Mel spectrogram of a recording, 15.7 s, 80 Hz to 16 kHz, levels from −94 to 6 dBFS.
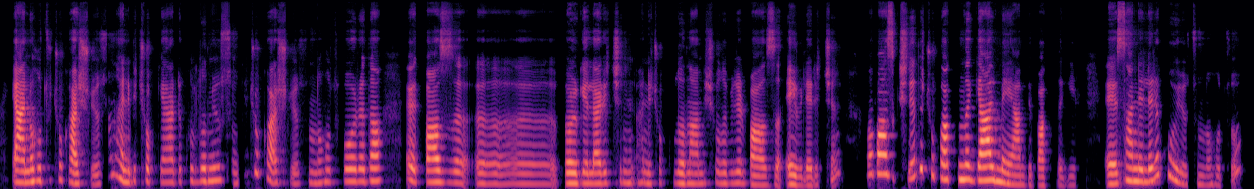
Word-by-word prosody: Ya, 215 -1 +8
nohudu 240 +3 -1
çok 260 -3 -12
haşlıyorsun, 195 - -1
hani, 240 -9 -1
birçok 230 0 -8
yerde 215 +1 -6
kullanıyorsun 235 -1 -4
ki 365 - -28
çok 390 -2 -11
haşlıyorsun. 205 -1 -5
Nohut 220 +2 -11
bu 235 0 +2
arada, 235 +1 +1 0.3
evet, 235 -2 -1
bazı, 215 -2 +3
ııı, 185 -1 -8
bölgeler 195 0 +3
için, 205 +1 -9
hani, 205 -2 -10
çok 210 0 -21
kullanılan 195 -1 -3
bir 200 - -16
şey 210 0 -12
olabilir, 200 0 -7
bazı 165 -2 -1
evler 160 -2 -1
için. 315 - -14 0.3
Ama 370 +1 -4
bazı 370 -1 +7
kişilere 295 - -6
de 470 - +5
çok 340 -6 -10
aklına 270 0 +5
gelmeyen 235 -9 +6
bir 170 -1 -17
baklagil. 160 0 -7 0.4
Eee, 185 +1 +4
sen 240 +4 +2
nelere 235 +9 +2
koyuyorsun 195 - -6
nohudu? 170 - -15
210 Hz, 160 wpm, -23 LUFS, 190-240 Hz, 0.4 s, Ya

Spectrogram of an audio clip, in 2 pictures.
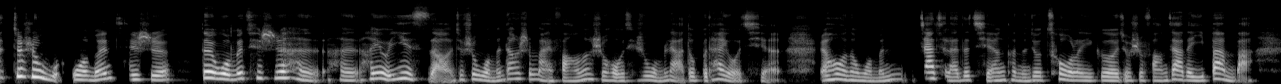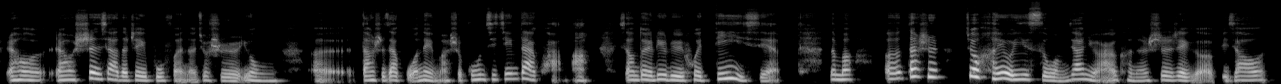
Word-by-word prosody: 就 370 - +10
是 355 -1 +8
我 280 -10 +5
我 220 -2 +5
们 215 +8 +2
其 225 -6 -2
实 210 -1 +1 0.3
对， 300 -1 +10
我 255 -4 +9
们 260 +4 +4
其 285 +2 -3
实 295 +1 +5
很 205 - -1 0.2
很 190 -1 -3
很 260 +5 +3
有 270 -4 +6
意 260 +4 +3
思 245 +2 -6
啊。 - - -2
就 215 - -8
是 215 +2 -8
我 195 -4 +2
们 175 +2 -4
当 250 +4 -3
时 260 -2 -5
买 215 -8 -4
房 165 +1 -4
的 240 +3 -2
时 195 -4 -4
候， 170 -3 -1
其 165 +1 -12
实 195 - -8
我 190 -2 -1
们 170 +3 -5
俩 185 -3 -4
都 185 - -2
不 180 -1 -11
太 230 +4 -1
有 - - -2
钱。 - - -10 0.3
然 210 0 0
后 235 -1 +3
呢， 200 -2 0
我 170 -3 -2
们 185 +10 -5 0.2
加 280 0 +5
起 270 -9 -9
来 170 - -2
的 195 +3 -2
钱 190 -1 -4
可 200 - -6
能 165 -2 -4
就 190 - -1
凑 210 +3 0
了 185 -1 0
一 175 - -3
个 175 -1 +1
就 180 +1 -6
是 180 +1 -5
房 175 -1 -6
价 220 +3 +2
的 190 - 0
一 175 0 -1
半 225 0 +2
吧， 170 - -5 0.3
然 200 - -1
后 195 -2 0
然 205 0 0
后 210 - -1
剩 260 +5 +3
下 235 -4 -1
的 185 - +1
这 190 +1 0
部 180 0 -3
分 180 - -6
呢， - - -6
就 190 - -7
是 170 -3 -3
用， 165 -3 -3 0.3
呃， 305 - -6 0.3
当 200 - 0
时 185 - -4
在 195 0 +1
国 185 - -3
内 195 -1 +1
嘛， 180 +1 -7
是 175 - -6
公 225 +1 -2
积 225 0 -6
金 250 +3 -4
贷 255 -4 +2
款 205 - -12
嘛， 180 0 -5 0.3
相 205 - -2
对 215 -1 +2
利 225 +2 +1
率 195 -2 +3
会 195 +2 -2
低 255 +10 +1
一 215 - 0
些。 170 -3 -6 0.5
那 230 - -2
么， 225 0 +1 0.3
呃， 270 +2 0
但 355 +6 +4
是 345 -1 +1 0.2
就 365 -3 +7
很 270 -6 +1
有 265 -4 +7
意 225 +1 +1
思， 220 -3 -3
我 175 -3 0
们 160 - -6
家 235 +2 0
女 220 -5 -1
儿 205 +3 -3
可 195 - -8
能 170 +1 -5
是 185 +2 -3
这 185 -3 +1
个 - - -4
比 - - -6
较 195 +2 -3
200 Hz, 290 characters per minute, -20 LUFS, 180-240 Hz, 0.5 s, 就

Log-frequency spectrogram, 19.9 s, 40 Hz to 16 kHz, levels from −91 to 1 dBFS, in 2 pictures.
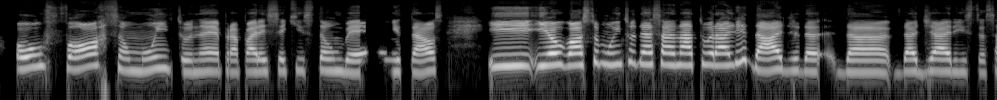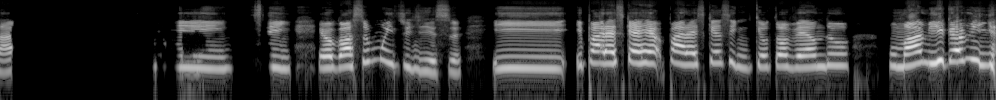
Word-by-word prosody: ou 275 +4 0
forçam 270 -2 -1
muito, 235 -1 -8
né, 220 +1 -3
pra 220 -1 -6
parecer 220 +1 -4
que 235 +2 -19
estão 230 0 -9
bem 210 -1 -1 0.3
e 220 - -7
tals. 220 +2 -1 0.5
E 310 0 +1
e 310 +1 +1
eu 325 +1 +6
gosto 325 +4 +4
muito 345 +2 -7
dessa 340 -1 0
naturalidade 320 - +1
da 225 -2 -1 0.2
da 215 0 -1
da 225 +3 -2
diarista, 220 -1 -4
sa 210 +2 -4 1.7
Sim, 270 -2 -4 0.2
sim, 290 -9 -6 0.3
eu 275 0 +2
gosto 300 +7 +4
muito 340 -8 -7
disso. 225 -4 -9 0.4
E 270 0 -3
e 320 - -6
parece 360 +1 +5
que 420 - 0
é 365 -1 +8
rea 360 -1 +4
parece 340 -4 +3
que, 395 - -5
assim, 365 -7 -6
que 295 - -8
eu 285 - -4
tô 295 0 0
vendo 295 +3 -1 0.4
uma 310 +2 +7
amiga 390 +2 +4 0.2
minha. 335 -9 +1
280 Hz, 135 wpm, -22 LUFS, 230-330 Hz, 1.7 s, é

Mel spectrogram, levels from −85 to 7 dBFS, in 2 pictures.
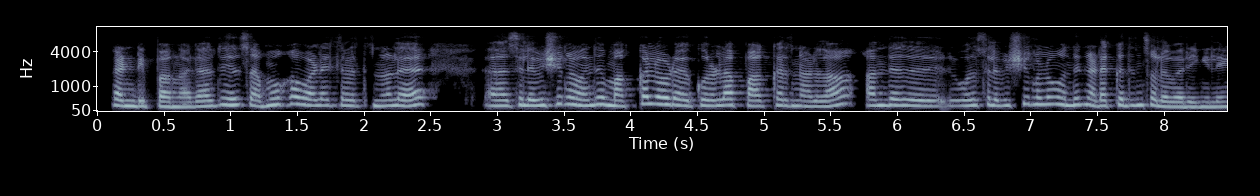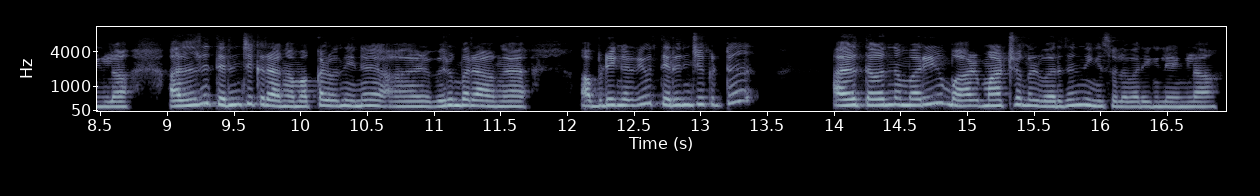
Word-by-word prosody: கண்டிப்பாங்க. 210 -4 +2
அதாவது 215 +6 0 0.2
சமூக 255 +6 +1
வலைதளத்துனால, 235 -1 -1 0.7
அ - - +2 0.2
சில 245 -2 +3
விஷயங்கள் 265 +1 +2
வந்து 255 +4 +1
மக்களோட 275 +5 +1 0.2
குரலா 235 +1 +2
பார்க்கிறதுனாலதான் 215 +2 -1 0.2
அந்த 240 +1 +2 0.5
ஒரு 235 - +1
சில 250 -3 0
விஷயங்களும் 280 +2 -2
வந்து 250 +1 +1
நடக்குதுன்னு 240 +2 0
சொல்ல 200 -5 +1
வர்றீங்க. 185 0 -2
இல்லீங்களா? 195 +1 -1 0.4
அதிலிருந்து 255 +7 +2
தெரிஞ்சுக்கிறாங்க 250 -6 +2
மக்கள் 225 +3 -1
வந்து 225 0 0
என்ன 230 +1 +1 0.2
அ - - -2 0.3
விரும்புறாங்க? 225 -3 +2 0.6
அப்படிங்கிறதையும் 245 +6 0
தெரிஞ்சுக்கிட்டு 255 +6 -2 0.8
அதுக்கு 245 +1 +5
தகுந்த 250 +2 +2
மாதிரியும் 290 +4 -1
மா 220 - +2 0.2
மாற்றங்கள் 235 -3 0
வருதுன்னு 235 +6 0
நீங்க 215 -3 0
சொல்ல 195 -1 -4
வர்றீங்க, 195 0 -4
இல்லீங்களா? 190 0 -3
235 Hz, 140 wpm, -22 LUFS, 215-255 Hz, 0.8 s, அதுக்கு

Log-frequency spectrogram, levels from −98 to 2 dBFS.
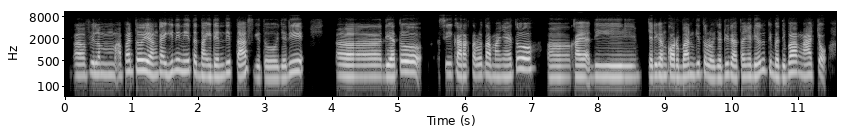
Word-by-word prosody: eee, 200 0 -1
film 215 -1 -4
apa 205 +4 -2
tuh 265 +1 +5
yang 220 -4 +3
kayak 220 -2 0
gini 265 +3 -2
nih 250 0 0
tentang 195 -2 -2
identitas 195 +2 -1
gitu 170 -1 -4
jadi, 230 +9 -1 0.5
eee, 190 -1 +2
dia 190 0 +5
tuh 240 +2 +4 0.2
si 210 +1 -9
karakter 195 +2 0
utamanya 190 -2 -2
itu, 290 +4 +5 0.2
eee, 180 0 -3
kayak 185 -2 +1
di 185 0 -3 0.6
jadikan 190 +1 0
korban 190 0 +2
gitu 215 +1 -6
loh, 175 - 0
jadi 185 +2 -1
datanya 190 +2 -3
dia 195 +1 +1
itu 275 - -7
tiba-tiba 225 +1 +2
ngaco, 200 0 -2
195 Hz, 165 wpm, -21 LUFS, 185-220 Hz, 0.6 s, tuh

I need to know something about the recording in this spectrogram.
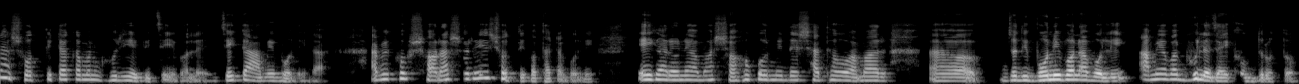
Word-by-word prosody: না 315 - +3 0.2
সত্যিটা 220 +1 -3
কেমন 220 -1 -1
ঘুরিয়ে-পেঁচিয়ে 165 -7 -3
বলে। - - -9 0.2
যেটা 195 +2 -1
আমি 170 +1 -3
বলি 160 +4 -6
না। - - -10 0.5
আমি 235 - 0
খুব 270 -1 +3 0.2
সরাসরি 230 +7 -1 0.2
সত্যি 265 - 0
কথাটা 140 -1 -5
বলি। - - -9 0.5
এই 225 - +7
কারণে 210 -1 +2
আমার 205 +2 -5
সহকর্মীদের 205 +1 -2
সাথেও 195 +1 -3 0.2
আমার 185 +1 0 0.6
আ - - -2 0.7
যদি 195 0 +3
বনিবনা 220 +1 +8
বলি 165 -1 +4 0.3
আমি 225 +2 +1
আবার 235 0 +2
ভুলে 225 -6 +6
যাই 155 -1 +1
খুব 155 - -5
দ্রুত। 140 -2 -5
200 Hz, 145 wpm, -22 LUFS, 180-220 Hz, 0.7 s, বনিবনা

